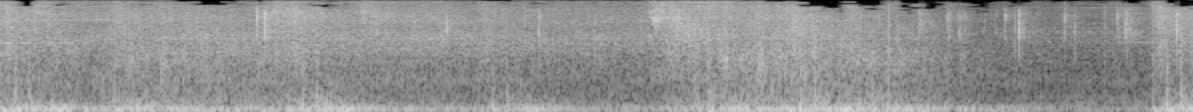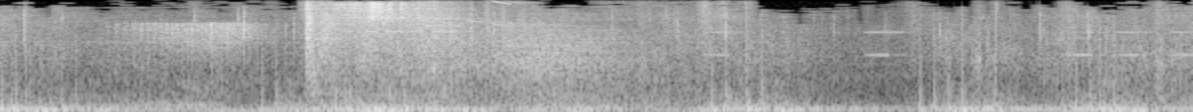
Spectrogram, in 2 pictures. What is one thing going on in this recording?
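A shell explodes with a loud bang.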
